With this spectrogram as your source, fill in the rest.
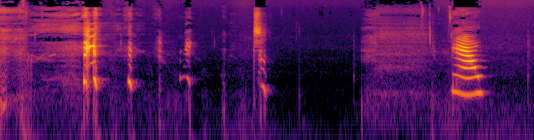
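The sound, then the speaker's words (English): A person imitates a cat's meow with a loud, drawn-out vocal mew near the end, after a few short, scattered vocal blips and clicks. “Meow.”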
